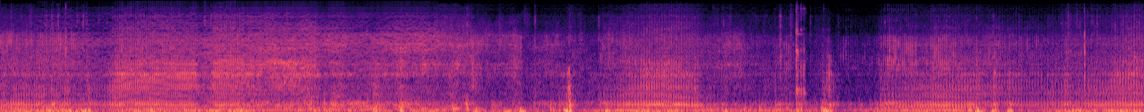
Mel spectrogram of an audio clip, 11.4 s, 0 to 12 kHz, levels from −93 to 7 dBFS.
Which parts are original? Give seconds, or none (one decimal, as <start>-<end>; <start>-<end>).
0.0-2.4; 6.0-11.4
